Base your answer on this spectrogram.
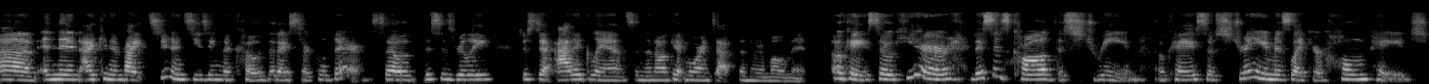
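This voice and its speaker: A woman talks at a moderate pace in a normal speaking voice, fairly high in pitch, with ordinary pitch variation and hardly any pauses. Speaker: former middle school science teacher, webinar presenter. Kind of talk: webinar presentation. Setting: online webinar.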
